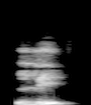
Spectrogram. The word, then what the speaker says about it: les: L-E-S, ça se prononce les. D'accord? Et L-E, ça prononce le. Ya, jadi jangan bingung. Misalnya ini, ça se prononce le. Regardez, par exemple, le boulevard. Les boulevards.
